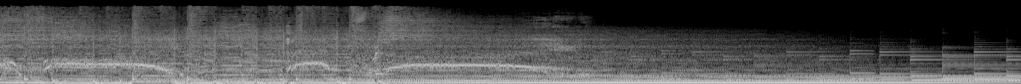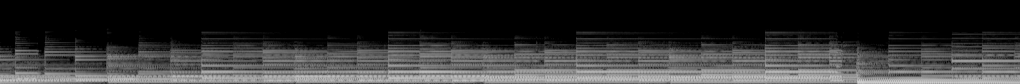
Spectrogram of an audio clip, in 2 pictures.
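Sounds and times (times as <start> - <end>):
harsh strained screamed vocals: 0.0 - 6.1
loud distorted rock backing with heavy chords: 0.0 - 20.4.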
